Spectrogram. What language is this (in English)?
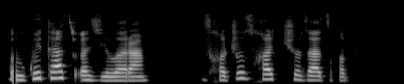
Abkhazian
